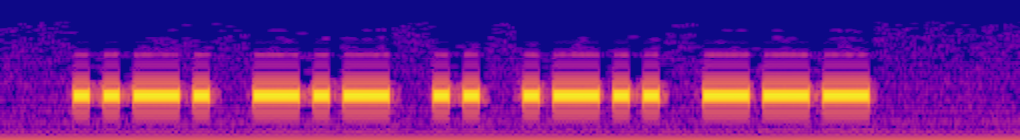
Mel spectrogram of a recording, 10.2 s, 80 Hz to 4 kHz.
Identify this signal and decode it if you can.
Morse code, heard as a keyed tone, about 8 wpm, 800 Hz. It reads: FKILO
